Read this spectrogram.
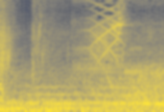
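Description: Steam hisses out of a vent.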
